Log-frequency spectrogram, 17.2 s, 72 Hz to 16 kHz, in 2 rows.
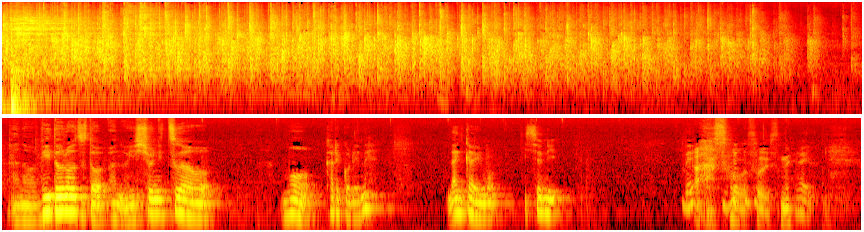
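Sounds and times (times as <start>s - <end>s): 
audience applause for a band at a live show: 0.0s - 8.6s
speech: 9.0s - 10.8s, 11.4s - 14.3s, 15.4s - 17.0s.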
